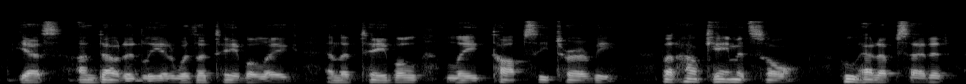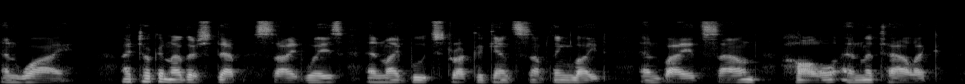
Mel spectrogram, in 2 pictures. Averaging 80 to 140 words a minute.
Yes: slow, 135 wpm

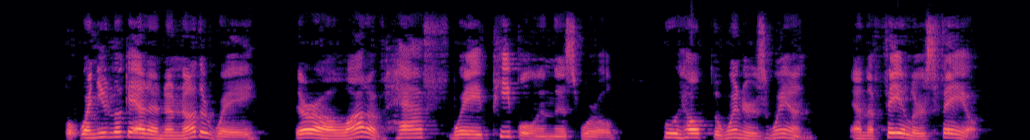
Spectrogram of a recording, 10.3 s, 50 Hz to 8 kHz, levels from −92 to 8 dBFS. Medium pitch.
No: high, 200 Hz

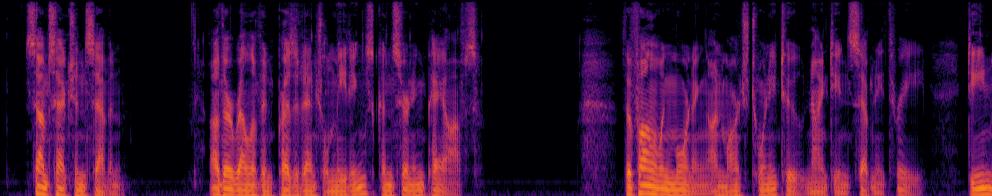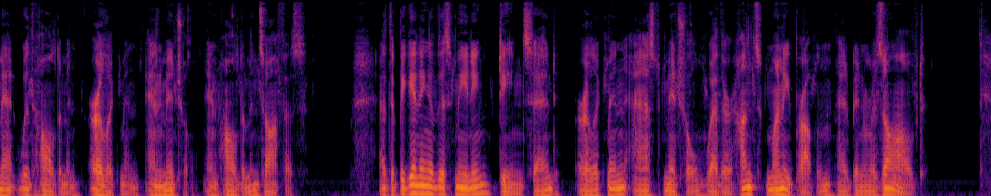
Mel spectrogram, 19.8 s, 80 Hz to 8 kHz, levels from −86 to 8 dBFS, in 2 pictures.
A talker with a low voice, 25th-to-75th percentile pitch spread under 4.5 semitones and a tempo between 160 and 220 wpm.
No: very low, 85 Hz; average, 3.8 semitones; slow, 135 wpm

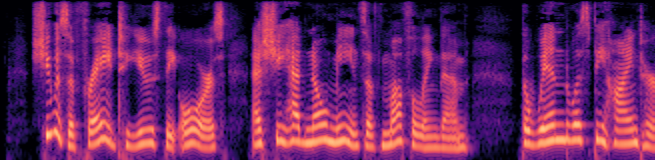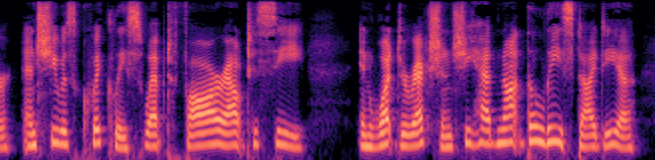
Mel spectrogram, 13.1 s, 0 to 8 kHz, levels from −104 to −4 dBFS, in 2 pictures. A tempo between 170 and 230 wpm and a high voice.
Yes: average, 175 wpm; high, 200 Hz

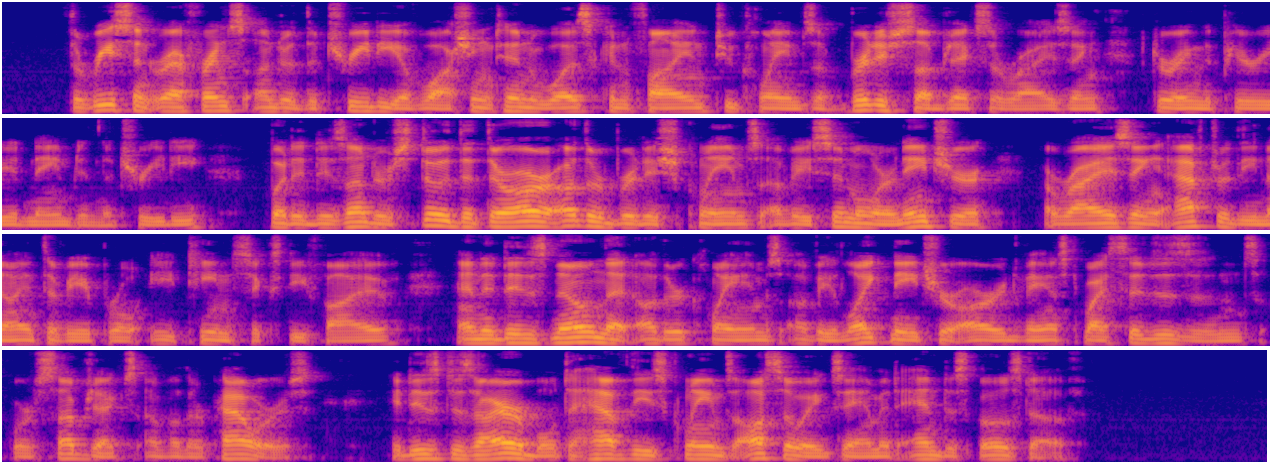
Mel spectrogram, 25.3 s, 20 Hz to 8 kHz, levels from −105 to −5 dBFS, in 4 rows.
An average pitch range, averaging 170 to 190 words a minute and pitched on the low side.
Yes: average, 3.6 semitones; average, 180 wpm; low, 100 Hz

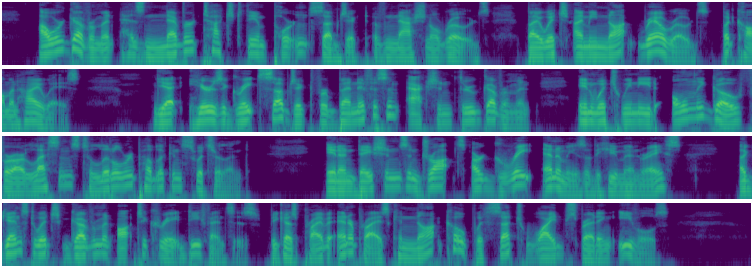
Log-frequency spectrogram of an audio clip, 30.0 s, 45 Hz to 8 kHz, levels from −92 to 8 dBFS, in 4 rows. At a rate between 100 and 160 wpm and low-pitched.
Yes: average, 140 wpm; low, 110 Hz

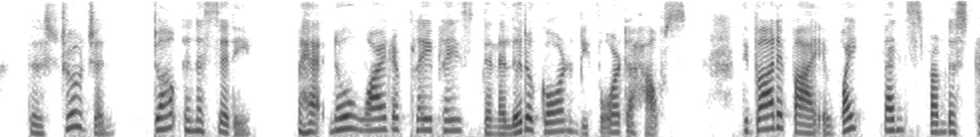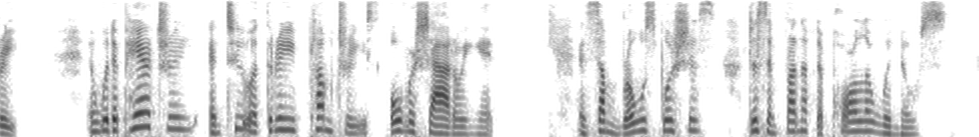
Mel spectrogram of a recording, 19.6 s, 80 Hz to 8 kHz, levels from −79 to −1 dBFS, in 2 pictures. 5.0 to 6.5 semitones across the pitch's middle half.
Yes: average, 5.3 semitones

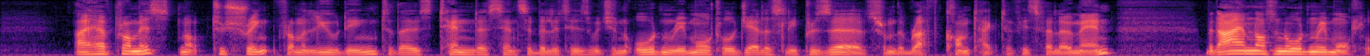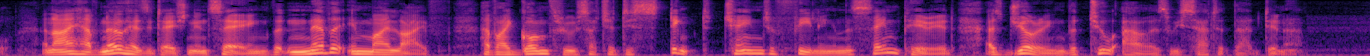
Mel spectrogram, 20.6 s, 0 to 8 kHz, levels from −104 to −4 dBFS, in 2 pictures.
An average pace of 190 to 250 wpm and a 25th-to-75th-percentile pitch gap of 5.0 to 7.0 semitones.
Yes: average, 200 wpm; wide, 5.4 semitones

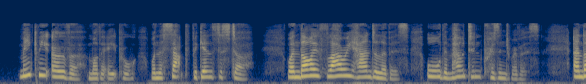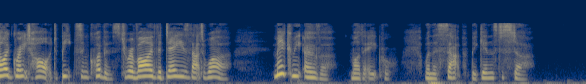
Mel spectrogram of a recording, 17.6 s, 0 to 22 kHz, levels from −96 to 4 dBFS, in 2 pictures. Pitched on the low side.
No: high, 240 Hz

